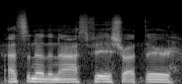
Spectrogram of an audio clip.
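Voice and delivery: usual speaking voice

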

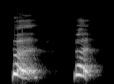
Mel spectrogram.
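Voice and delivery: high, loud, flustered stammer. A narrator's reading. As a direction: trip over the words in panic. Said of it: "Twig stammered".

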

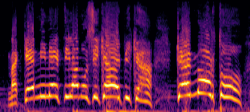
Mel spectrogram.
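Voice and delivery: ordinary talk

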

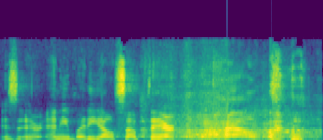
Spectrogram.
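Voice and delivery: yelling. Retold or imitated. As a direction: call out for any other rescuer. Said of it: "you hear Jack yelling again".

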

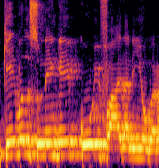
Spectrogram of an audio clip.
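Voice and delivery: ordinary delivery

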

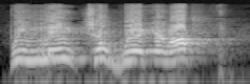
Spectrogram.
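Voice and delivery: full-force sermon delivery; fiery preaching. Acted. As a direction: preach it hard, warning the congregation. Preaching against demons in church.

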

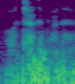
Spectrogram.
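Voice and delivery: soft whisper to a pet. Real, not acted. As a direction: whisper it gently to the bird. Hushed aside to the bird.

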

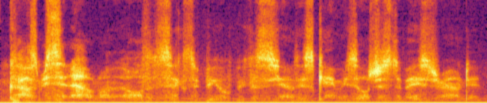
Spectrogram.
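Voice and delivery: soft unvoiced whisper; playful stealthy whisper. Real, not acted. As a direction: whisper so the guards won't hear. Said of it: "whispering to stay stealthy".

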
